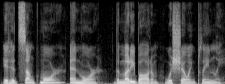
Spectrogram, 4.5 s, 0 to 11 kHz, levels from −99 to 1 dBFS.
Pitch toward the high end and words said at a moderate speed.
No: medium, 165 Hz; average, 145 wpm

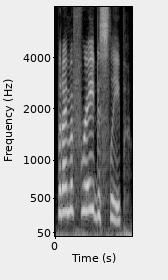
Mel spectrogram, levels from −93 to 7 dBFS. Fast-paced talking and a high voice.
No: average, 195 wpm; very high, 290 Hz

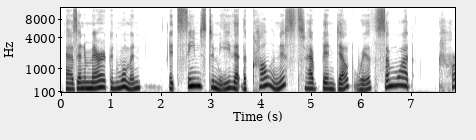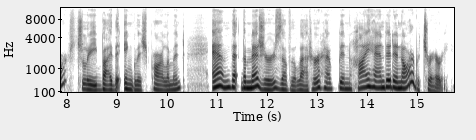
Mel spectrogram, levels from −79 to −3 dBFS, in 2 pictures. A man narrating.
No: female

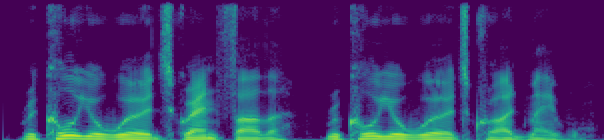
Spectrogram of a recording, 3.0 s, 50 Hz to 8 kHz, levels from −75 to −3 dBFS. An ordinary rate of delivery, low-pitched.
Yes: average, 160 wpm; low, 110 Hz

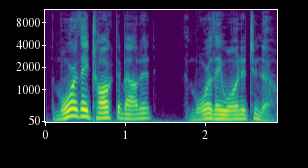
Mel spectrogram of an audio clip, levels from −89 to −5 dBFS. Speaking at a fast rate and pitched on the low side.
Yes: fast, 250 wpm; low, 130 Hz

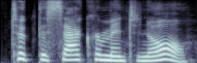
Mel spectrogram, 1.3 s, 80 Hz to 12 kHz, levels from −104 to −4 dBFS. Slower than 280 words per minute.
Yes: fast, 230 wpm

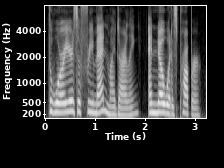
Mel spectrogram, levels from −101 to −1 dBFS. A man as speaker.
No: female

